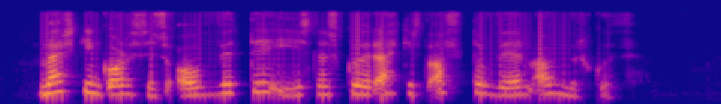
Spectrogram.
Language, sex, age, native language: Icelandic, female, 30-39, Icelandic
